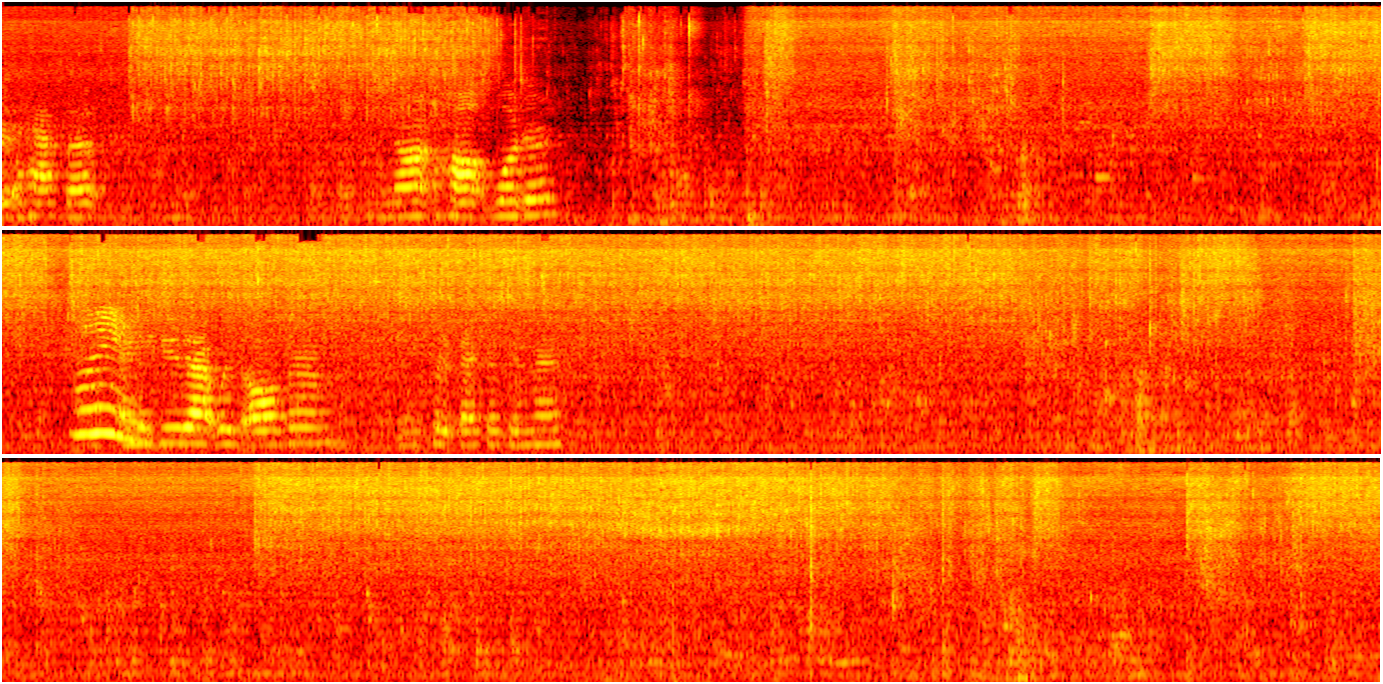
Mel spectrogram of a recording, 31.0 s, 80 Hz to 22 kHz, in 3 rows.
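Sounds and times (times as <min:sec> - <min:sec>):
tap running into a sink: 0:04.6 - 0:06.0, 0:15.2 - 0:31.0.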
